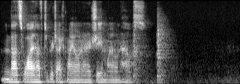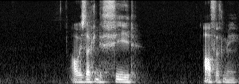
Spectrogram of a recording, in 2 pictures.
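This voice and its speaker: A man giving a personal, reflective monologue in an earnest, confessional manner, setting out his thoughts in short, deliberate phrases. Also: low-pitched, monotone, warm tone, a little hiss or hum. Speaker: vlogger.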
